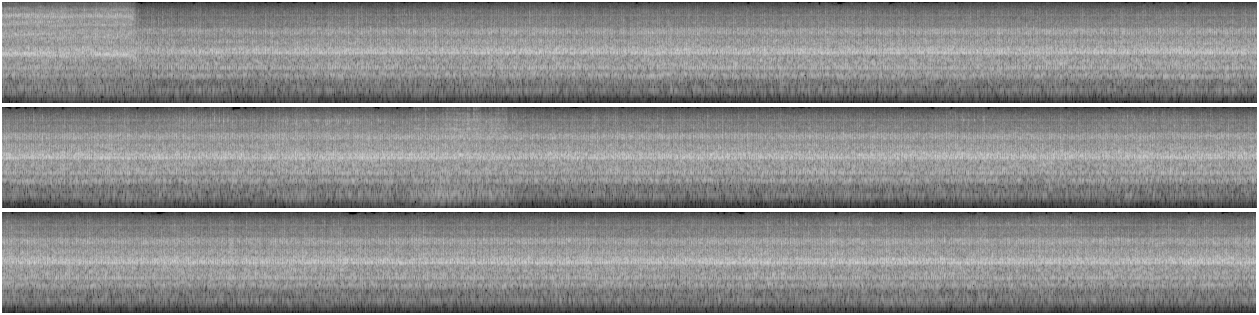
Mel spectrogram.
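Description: Milling machine end mill cutting a copper bar: a steady, high-pitched machining whine over a constant grinding cutting noise, running evenly as the cutter feeds along the edge of the bar.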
